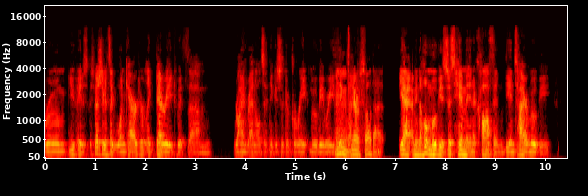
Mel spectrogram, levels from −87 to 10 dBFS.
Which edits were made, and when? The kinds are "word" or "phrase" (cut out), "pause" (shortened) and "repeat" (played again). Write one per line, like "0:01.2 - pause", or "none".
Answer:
none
